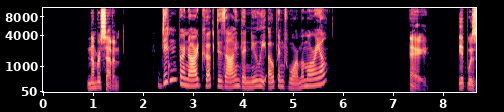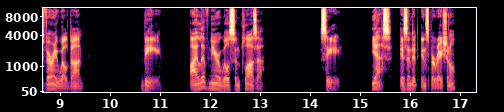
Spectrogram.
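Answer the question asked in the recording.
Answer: C: Yes, isn't it inspirational?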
